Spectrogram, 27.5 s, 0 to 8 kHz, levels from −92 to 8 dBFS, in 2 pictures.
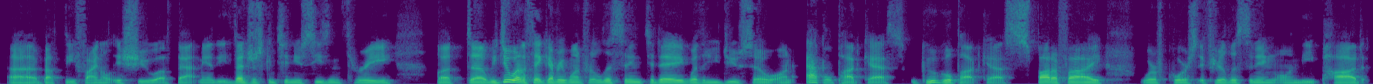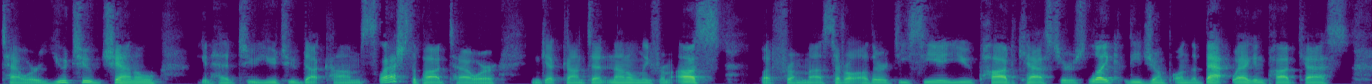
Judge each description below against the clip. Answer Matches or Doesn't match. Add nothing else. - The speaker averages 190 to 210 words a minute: Doesn't match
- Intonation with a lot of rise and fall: Doesn't match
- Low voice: Matches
